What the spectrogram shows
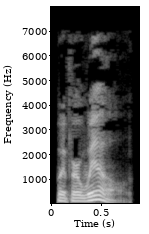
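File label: "whippoorwill", British English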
